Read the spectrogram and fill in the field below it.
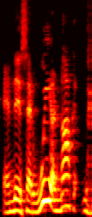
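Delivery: mock stage drama in a meeting; overdone variation. Shown as a demonstration. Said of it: "don't talk like this".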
